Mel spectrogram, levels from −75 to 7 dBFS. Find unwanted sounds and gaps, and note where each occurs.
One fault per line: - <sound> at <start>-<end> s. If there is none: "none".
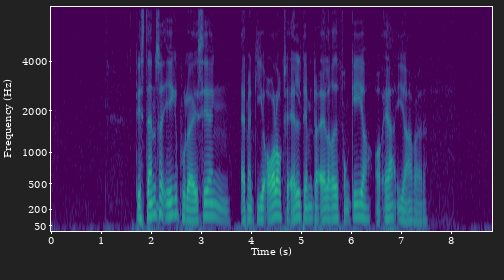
none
